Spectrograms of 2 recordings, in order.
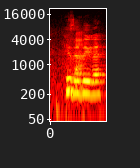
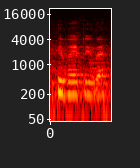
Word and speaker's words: Hubba Bubba: Hubba bubba. Hubba bubba. Or if you're German, Hubba bubba. Hubba booba. Yeah, apparently that's how you pronounce it in German. Hubba booba.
